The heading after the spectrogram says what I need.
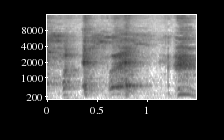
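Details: Person learning to vape coughs after inhaling vapor: a few short, soft coughs in quick succession with a little room noise.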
